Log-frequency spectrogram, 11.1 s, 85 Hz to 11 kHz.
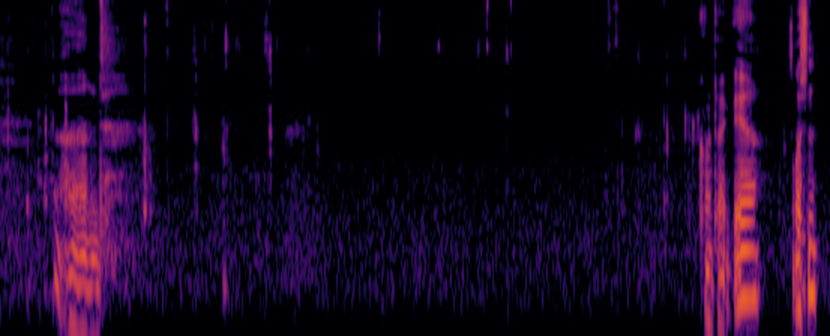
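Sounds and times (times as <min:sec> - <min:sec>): faint clicks of small parts: 0:01.9 - 0:06.9, 0:08.0 - 0:09.4.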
